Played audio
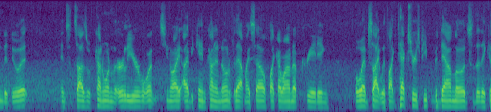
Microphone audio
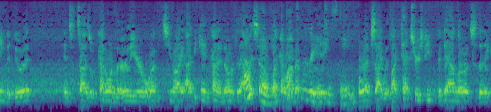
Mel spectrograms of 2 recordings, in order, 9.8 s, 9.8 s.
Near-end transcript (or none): Okay, that's really interesting.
